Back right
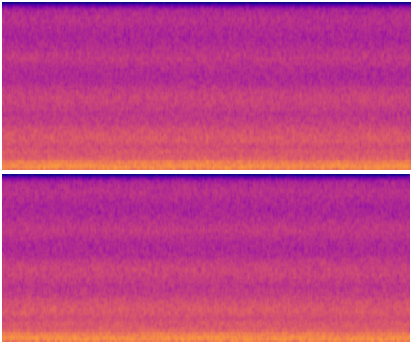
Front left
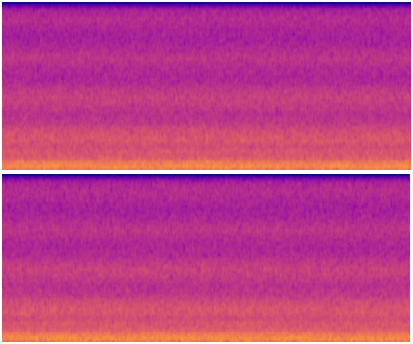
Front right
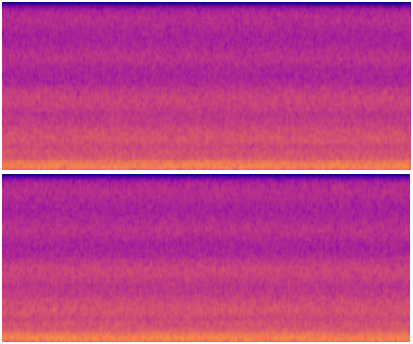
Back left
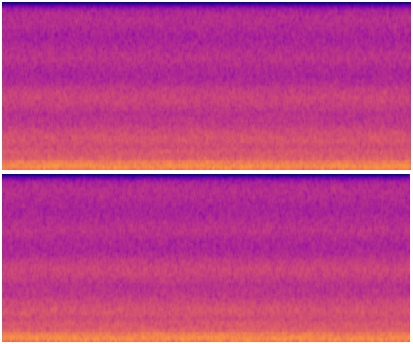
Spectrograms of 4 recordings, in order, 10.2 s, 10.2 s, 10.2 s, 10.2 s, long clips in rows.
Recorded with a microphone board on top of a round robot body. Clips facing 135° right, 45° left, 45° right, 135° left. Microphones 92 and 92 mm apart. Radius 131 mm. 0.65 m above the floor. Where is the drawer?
No drawer in this recording.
